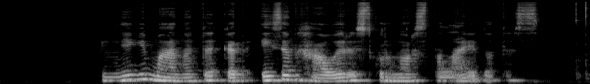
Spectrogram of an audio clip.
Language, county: Lithuanian, Vilnius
